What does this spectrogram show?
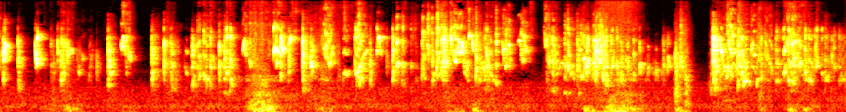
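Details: Pet budgerigars in continuous chattering warble, dense scratchy squawks and chirps running almost without break, a couple of short pauses near the end.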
